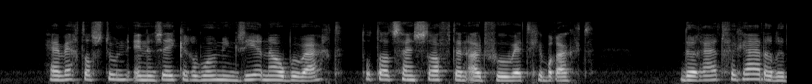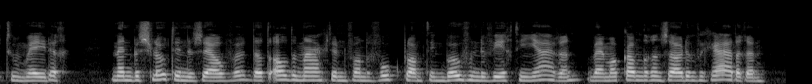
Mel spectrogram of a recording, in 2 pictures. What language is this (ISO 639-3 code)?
nld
